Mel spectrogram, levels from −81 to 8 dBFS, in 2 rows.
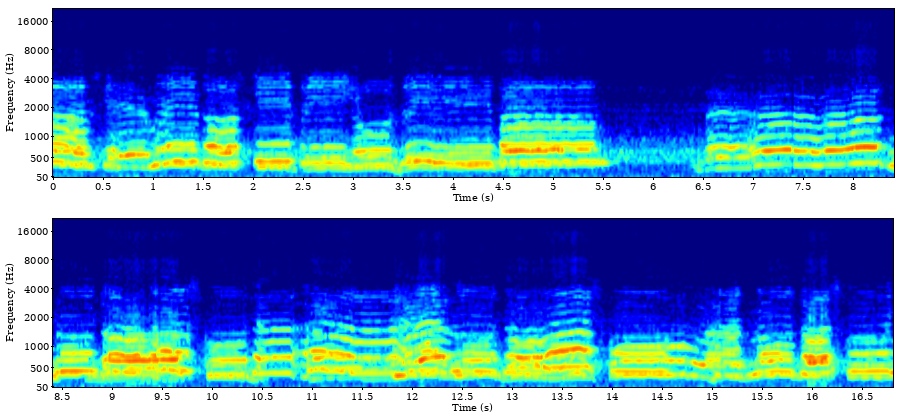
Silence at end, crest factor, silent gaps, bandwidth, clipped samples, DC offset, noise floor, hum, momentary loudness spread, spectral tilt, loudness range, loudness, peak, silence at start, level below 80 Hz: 0 s; 16 dB; none; 4.5 kHz; under 0.1%; under 0.1%; -45 dBFS; none; 10 LU; -7 dB/octave; 4 LU; -17 LUFS; -2 dBFS; 0 s; -58 dBFS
